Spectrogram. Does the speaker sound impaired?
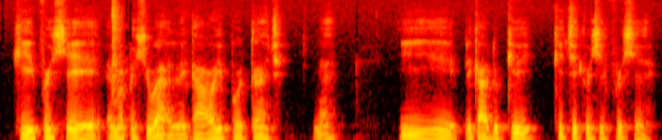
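Yes: Down syndrome; trisomy 21, 47 chromosomes, present from birth, 26 years old.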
